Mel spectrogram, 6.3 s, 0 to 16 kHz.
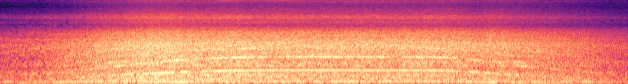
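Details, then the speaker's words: Hot Nissan Navara diesel held at 2000 rpm, running smooth and even after the EGR passage was blocked with a steel plate. Rough, smoky running when hot was caused by the EGR valve staying open. "dengarkan bersama-sama pada putaran 2000 suara mesin tetap halus"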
